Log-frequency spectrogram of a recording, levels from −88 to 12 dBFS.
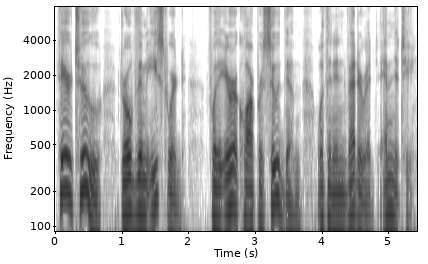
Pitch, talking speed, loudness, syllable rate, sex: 115 Hz, 155 wpm, -18 LUFS, 5.4 syllables/s, male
